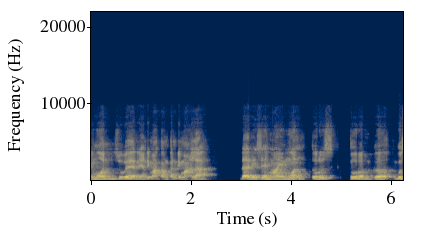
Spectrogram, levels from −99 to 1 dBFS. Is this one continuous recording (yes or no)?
yes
